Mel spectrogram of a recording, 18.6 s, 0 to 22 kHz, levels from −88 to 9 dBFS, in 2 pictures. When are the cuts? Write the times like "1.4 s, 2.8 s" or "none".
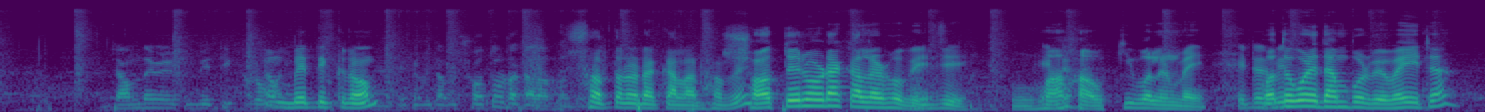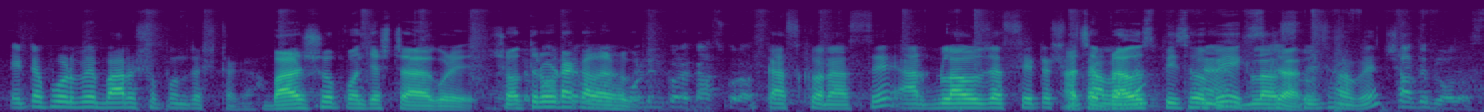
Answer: none

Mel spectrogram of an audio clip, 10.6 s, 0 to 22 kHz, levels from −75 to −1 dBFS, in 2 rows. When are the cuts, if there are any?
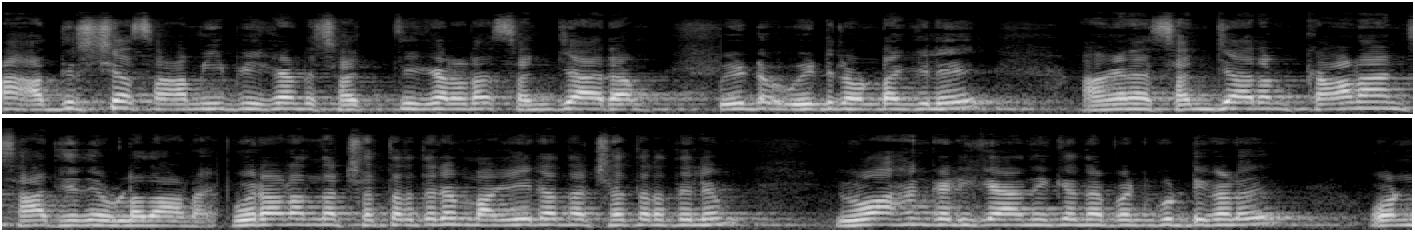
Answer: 2.6 s, 6.0 s

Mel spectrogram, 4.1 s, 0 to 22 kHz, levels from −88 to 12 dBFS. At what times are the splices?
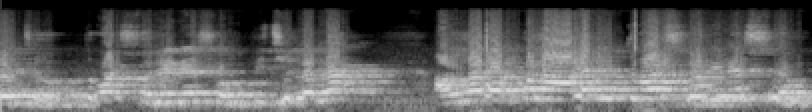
none

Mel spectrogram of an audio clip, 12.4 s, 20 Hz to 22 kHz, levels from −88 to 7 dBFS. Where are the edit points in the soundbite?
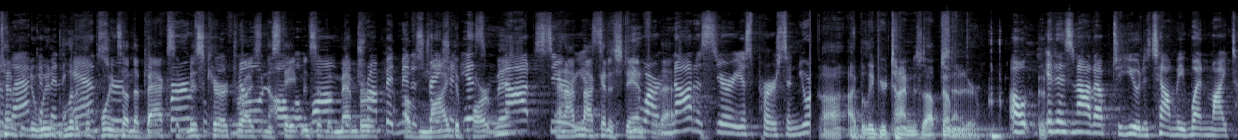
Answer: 8.1 s

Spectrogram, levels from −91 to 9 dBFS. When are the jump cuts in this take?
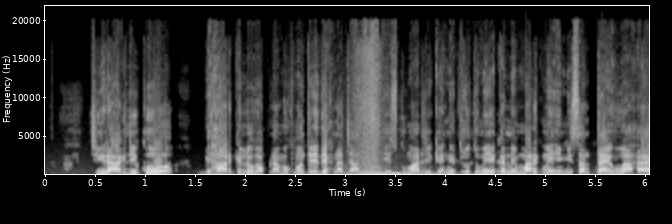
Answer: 3.4 s

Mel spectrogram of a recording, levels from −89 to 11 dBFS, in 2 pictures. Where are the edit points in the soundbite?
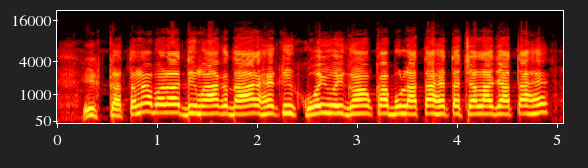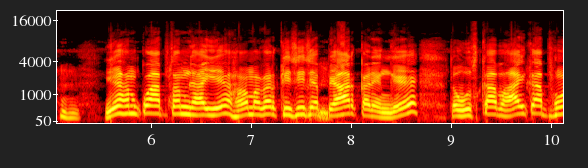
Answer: none

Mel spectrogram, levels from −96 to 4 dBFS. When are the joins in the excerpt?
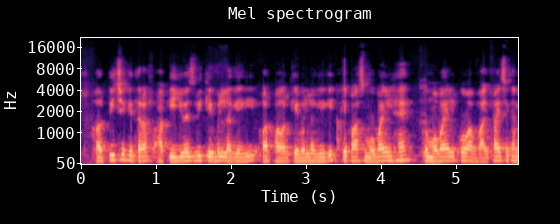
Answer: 3.4 s

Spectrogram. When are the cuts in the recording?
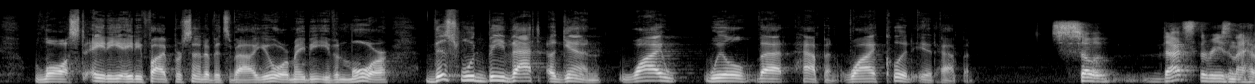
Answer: none

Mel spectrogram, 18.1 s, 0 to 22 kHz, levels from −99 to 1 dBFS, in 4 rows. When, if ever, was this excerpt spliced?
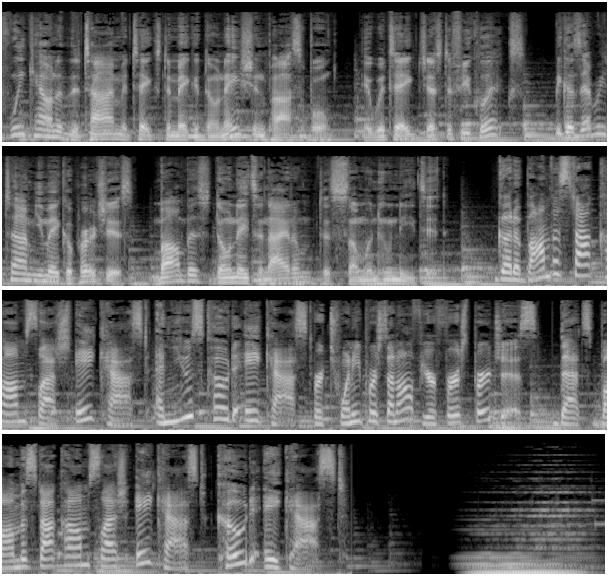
17.0 s

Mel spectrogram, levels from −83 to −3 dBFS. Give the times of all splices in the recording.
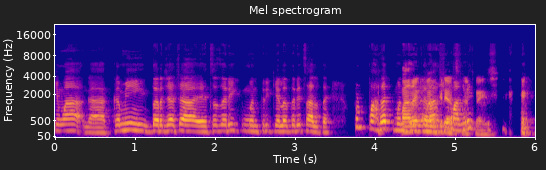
none

